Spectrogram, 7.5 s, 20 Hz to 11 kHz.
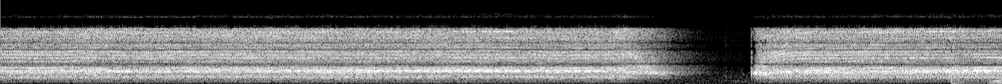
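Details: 1/4" Thor electric drill, older than the owner, running at no load after rebuild; steady high even whine, no stutter or crackle; it seems to be speeding up, maybe as the brushes bed in, and it no longer sparks like it used to.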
